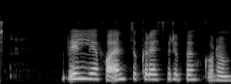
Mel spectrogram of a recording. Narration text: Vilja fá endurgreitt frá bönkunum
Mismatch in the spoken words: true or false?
false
